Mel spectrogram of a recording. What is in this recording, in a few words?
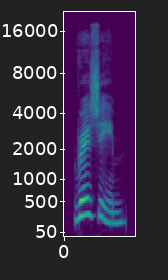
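"regime", British English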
